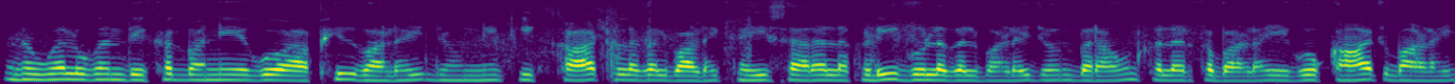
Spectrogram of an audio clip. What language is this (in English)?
Bhojpuri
